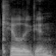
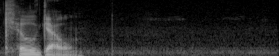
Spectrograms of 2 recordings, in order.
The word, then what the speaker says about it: Kilgallen: game kill Gulen Kilgallen I realized I pronounced his name wrong when I've done that all my life it's not kill again it's Kilgallen okay clearance by Shawn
